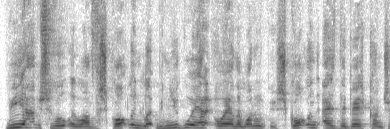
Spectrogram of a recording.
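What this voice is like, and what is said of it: Scottish accent. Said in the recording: “When I spoke with the accent, it's so special”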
